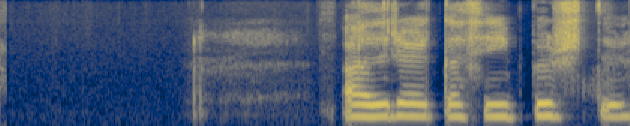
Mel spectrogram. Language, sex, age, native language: Icelandic, male, 10, Icelandic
